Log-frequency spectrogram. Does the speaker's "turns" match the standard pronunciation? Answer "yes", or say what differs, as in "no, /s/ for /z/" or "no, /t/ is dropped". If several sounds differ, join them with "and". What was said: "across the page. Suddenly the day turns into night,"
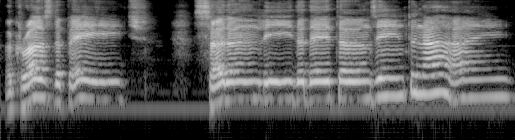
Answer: yes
